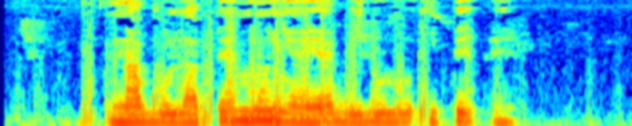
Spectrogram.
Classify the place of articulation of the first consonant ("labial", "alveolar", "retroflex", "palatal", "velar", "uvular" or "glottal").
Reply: alveolar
